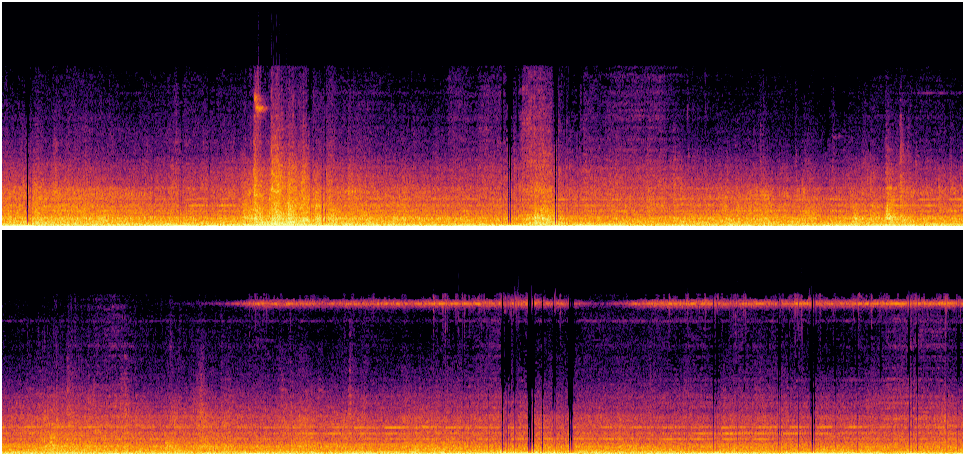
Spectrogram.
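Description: Container wagons of a long freight train rolling past: a steady heavy rumble of wheels on the rails, with two brief sharper noises about three and seven seconds in.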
